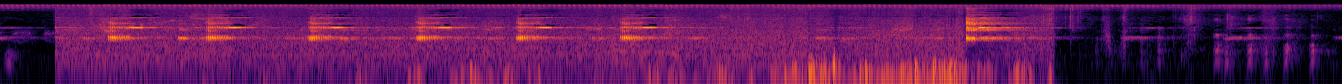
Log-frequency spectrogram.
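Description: Bare-throated bellbird (araponga, the 'ferreiro') giving its metallic, ringing call, a single clear stroke repeated a little under once a second, the last one loudest. A low rumble sits under the later calls.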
